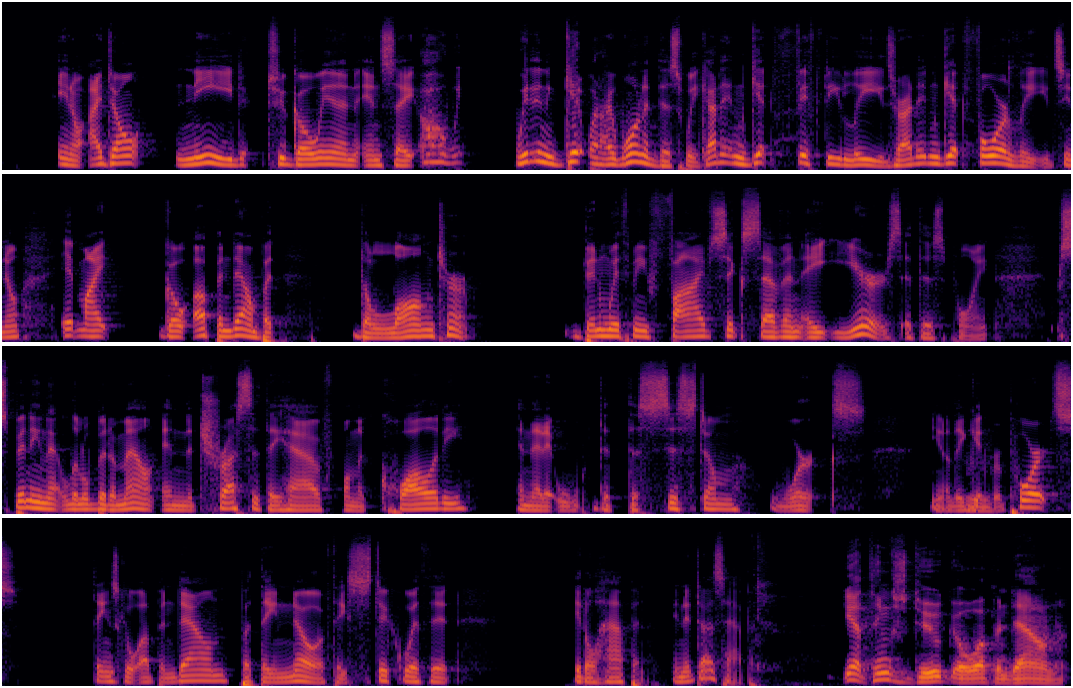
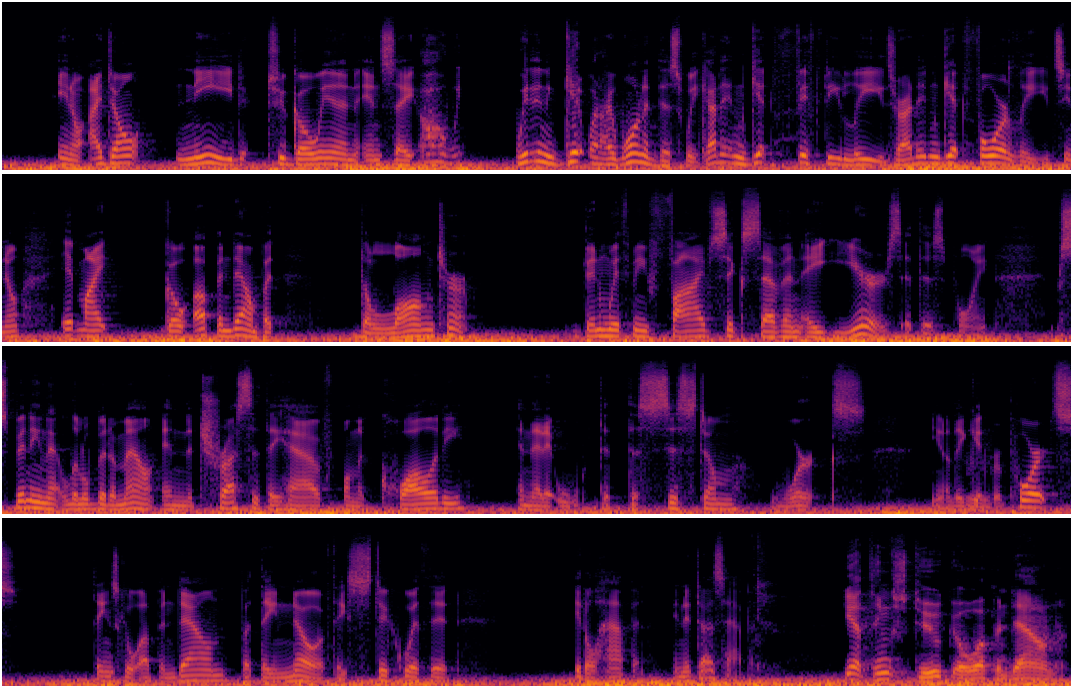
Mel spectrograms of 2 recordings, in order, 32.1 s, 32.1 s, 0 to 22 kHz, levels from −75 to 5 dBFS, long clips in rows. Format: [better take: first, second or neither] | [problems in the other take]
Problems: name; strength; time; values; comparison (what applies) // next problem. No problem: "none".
first | low rumble; noticeable; throughout; 20 dB below the speech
